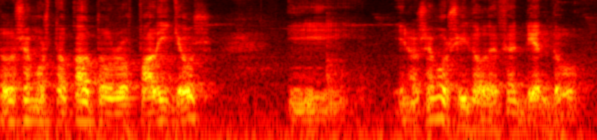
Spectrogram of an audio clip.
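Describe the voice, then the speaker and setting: Heard through noticeable background noise and audible room echo, a man is speaking. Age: 80s+. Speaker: gardener. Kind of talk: interview testimony. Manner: halting.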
